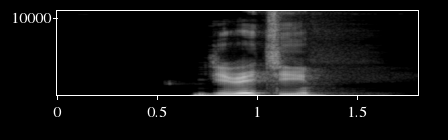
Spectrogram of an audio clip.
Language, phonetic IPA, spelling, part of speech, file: Russian, [dʲɪvʲɪˈtʲi], девяти, numeral, Ru-девяти.ogg
- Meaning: genitive/dative/prepositional of де́вять (dévjatʹ)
